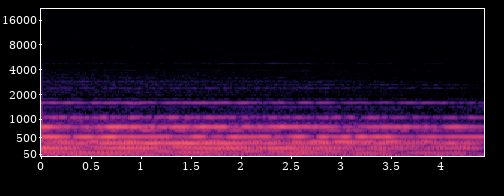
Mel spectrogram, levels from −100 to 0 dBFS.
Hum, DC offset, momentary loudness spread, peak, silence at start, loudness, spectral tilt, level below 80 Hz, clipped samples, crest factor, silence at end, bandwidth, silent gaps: none; under 0.1%; 7 LU; -24 dBFS; 0 s; -38 LUFS; -11 dB/octave; -54 dBFS; under 0.1%; 12 dB; 0 s; 3.4 kHz; none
